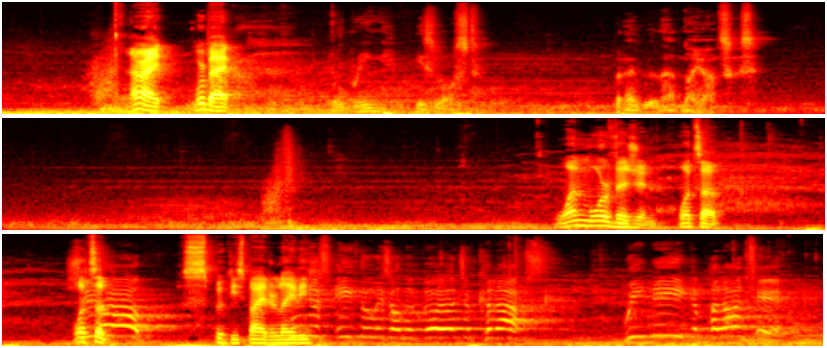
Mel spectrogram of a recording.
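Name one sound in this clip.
A man speaks in a low, grave voice, close by.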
